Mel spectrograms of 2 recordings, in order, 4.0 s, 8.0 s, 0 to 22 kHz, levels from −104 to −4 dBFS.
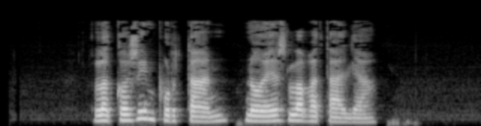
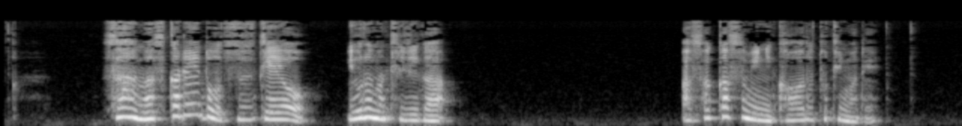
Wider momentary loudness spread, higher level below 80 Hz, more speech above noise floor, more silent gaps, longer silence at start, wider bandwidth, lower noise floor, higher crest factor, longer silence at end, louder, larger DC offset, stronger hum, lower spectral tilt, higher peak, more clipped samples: second, 8 LU vs 12 LU; second, -70 dBFS vs -64 dBFS; second, 50 dB vs 58 dB; neither; about the same, 0.8 s vs 0.9 s; about the same, 11.5 kHz vs 11.5 kHz; about the same, -73 dBFS vs -76 dBFS; about the same, 20 dB vs 18 dB; first, 0.9 s vs 0.75 s; second, -23 LUFS vs -19 LUFS; neither; neither; about the same, -5.5 dB/octave vs -4.5 dB/octave; about the same, -4 dBFS vs -4 dBFS; neither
